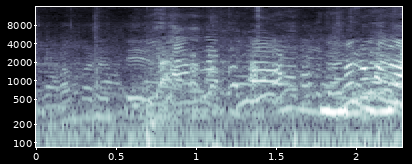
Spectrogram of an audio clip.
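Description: Only speech: people chatting, with no other sound standing out.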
